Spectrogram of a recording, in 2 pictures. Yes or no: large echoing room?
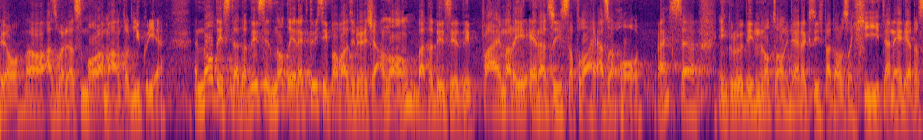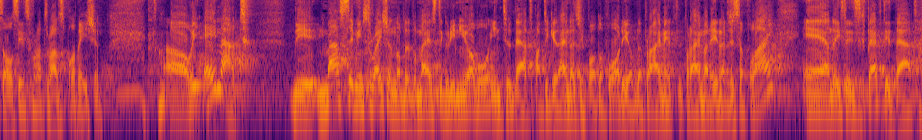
yes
